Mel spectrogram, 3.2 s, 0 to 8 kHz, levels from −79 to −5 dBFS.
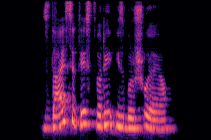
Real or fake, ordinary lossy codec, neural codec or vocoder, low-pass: real; none; none; none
